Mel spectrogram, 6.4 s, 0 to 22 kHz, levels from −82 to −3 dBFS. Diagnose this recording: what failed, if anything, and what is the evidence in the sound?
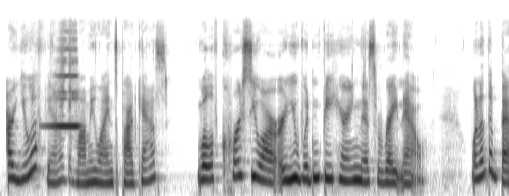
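A loudspeaker feedback squeal hits the analogue acoustic path from 0.48 to 1.08 s. A single 1.7 kHz tone swells over roughly a third of a second to about 5 dB above the speech. The microphone is re-amplifying its own loudspeaker, with loop gain above one at that frequency.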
